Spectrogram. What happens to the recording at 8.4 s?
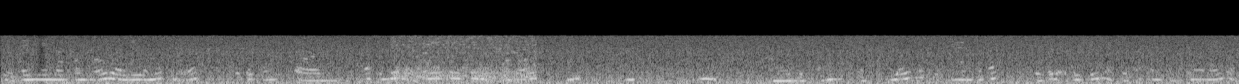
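Between 7.66 and 8.94 s the voice suffers speech suppressed in double talk, dipping by up to about 15 dB for roughly a second in total, likely because the echo canceller could not tell its own talker from the loudspeaker echo and turned both down. Throughout the clip, including this moment, an echo leak adds a copy of the voice about 10 dB down and 152 ms late, likely residual loudspeaker pickup.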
